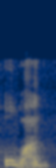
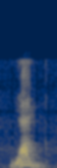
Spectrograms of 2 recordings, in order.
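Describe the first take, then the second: First: The word is said in full with two syllables. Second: The first syllable is dropped, leaving one syllable. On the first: "instead of saying huwag" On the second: "dropping the first syllable hu"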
